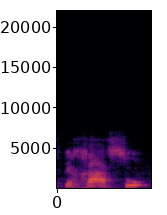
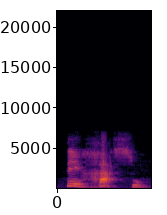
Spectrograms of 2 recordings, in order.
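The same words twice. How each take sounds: First: Terraço said very slowly, the RR held strong; slow double R demo. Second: Terraço said slowly, the double R drawn out strong; strong double R demo. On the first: Teacher repeats the example for pupils, very slow. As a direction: spell out terraço slowly so the RR sounds. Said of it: "som forte". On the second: Teacher shows pupils the strong double R, slow. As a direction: stretch terraço so the RR stands out. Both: Shown as a demonstration.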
